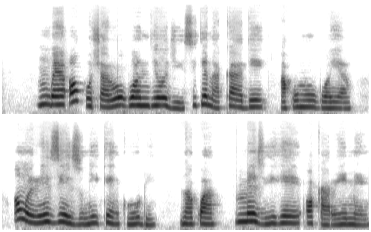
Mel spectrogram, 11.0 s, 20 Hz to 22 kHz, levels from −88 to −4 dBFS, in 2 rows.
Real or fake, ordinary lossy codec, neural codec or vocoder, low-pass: fake; none; codec, 44.1 kHz, 2.6 kbps, DAC; 19.8 kHz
